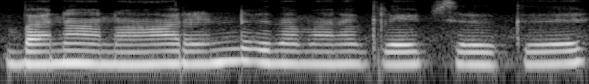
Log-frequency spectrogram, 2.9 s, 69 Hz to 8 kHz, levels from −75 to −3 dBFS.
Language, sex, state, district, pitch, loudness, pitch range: Tamil, female, Tamil Nadu, Kanyakumari, 220 Hz, -18 LUFS, 215-225 Hz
